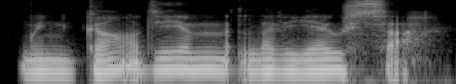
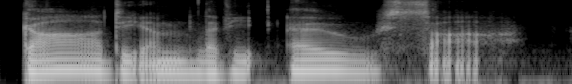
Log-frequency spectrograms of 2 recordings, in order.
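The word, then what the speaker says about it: Wingardium Leviosa: "Wardium Leviosa!" he shouted, waving his long arms like a windmill. You're saying it wrong. He heard Hermione snap. It's when guardium levy oar. Make the gar nice and long.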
